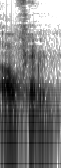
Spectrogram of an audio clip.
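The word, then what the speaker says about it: often: rainfall of causes flood উচ্চারণটা কিন্তু অফটেটন বলা যাবে না টিটা সাইলেন্ট থাকবে অফেন heavy rainfall অফেন causes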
